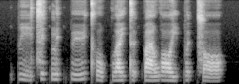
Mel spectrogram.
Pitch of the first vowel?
low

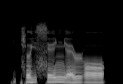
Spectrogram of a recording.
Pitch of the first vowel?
rising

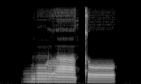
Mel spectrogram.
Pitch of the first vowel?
high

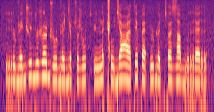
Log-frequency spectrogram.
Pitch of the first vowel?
low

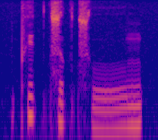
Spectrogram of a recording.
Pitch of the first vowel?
high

